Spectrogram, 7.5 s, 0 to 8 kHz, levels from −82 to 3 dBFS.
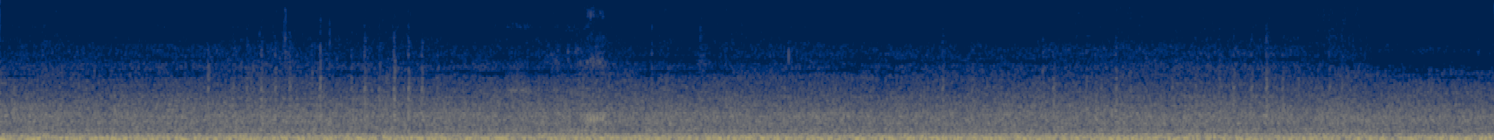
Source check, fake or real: real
